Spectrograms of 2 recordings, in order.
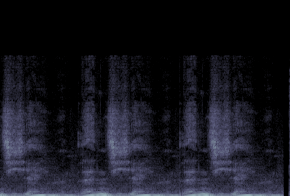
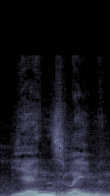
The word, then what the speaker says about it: Jens Lehmann: I really just then je mange mange that's totally wrong yen's layman there we go was it really that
